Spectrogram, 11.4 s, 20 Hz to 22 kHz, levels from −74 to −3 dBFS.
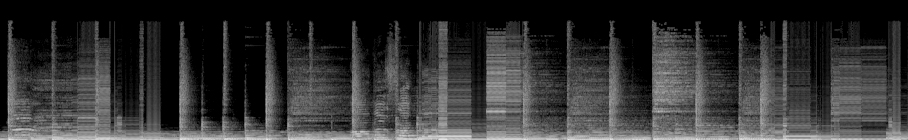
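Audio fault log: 0.93–2.04 s, 5.25–6.54 s, 9.63–11.35 s, robotic sound from repeated short buffers: a stiff metallic 66.7 Hz buzz, likely a 15 ms chunk replayed while late audio is skipped.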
